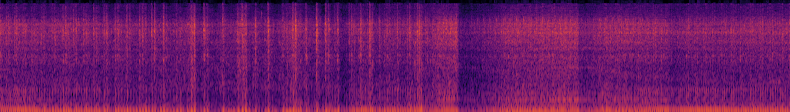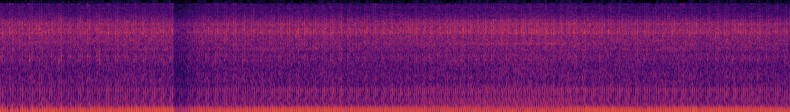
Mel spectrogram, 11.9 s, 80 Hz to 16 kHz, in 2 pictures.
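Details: 1984 Honda Goldwing 1200 with a 1985 Honda Prelude fuel pump in place of the stock one, primed, around 60°F. It cranks, catches, revs unevenly briefly, then settles to a smooth idle with no ticking or hiccups.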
